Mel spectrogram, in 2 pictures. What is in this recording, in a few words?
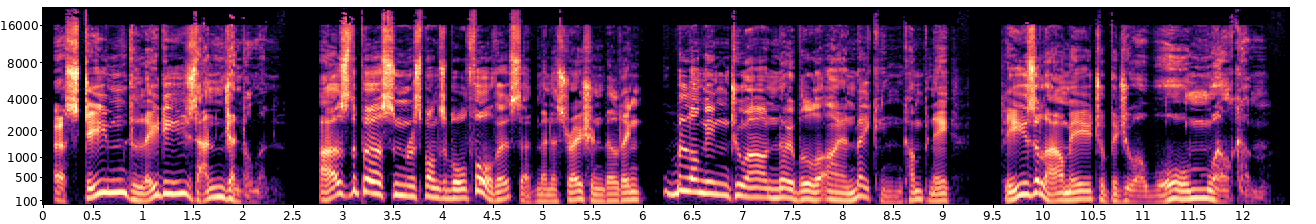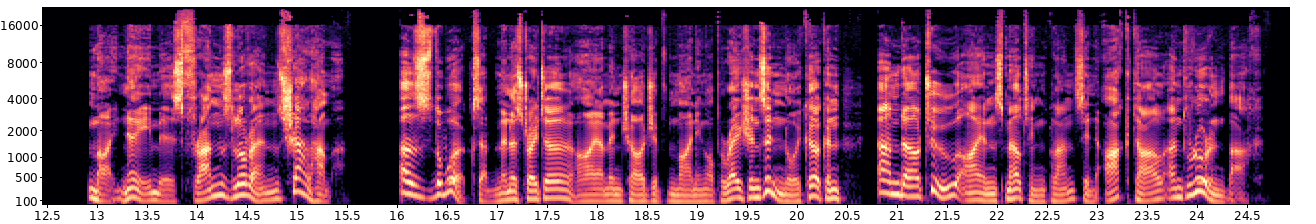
audioguide character statue germany; voiceover; audioguides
